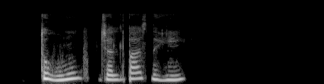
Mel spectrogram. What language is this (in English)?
Urdu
